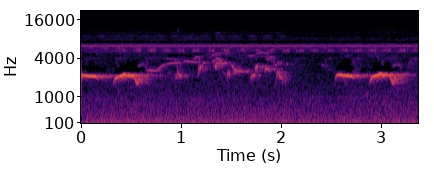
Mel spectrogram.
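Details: Cotton pygmy goose, recorded May 2020, giving high, thin whistled notes run together into quick chattering phrases, two bursts about two seconds apart, over a steady high insect whine.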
